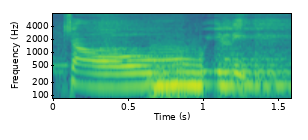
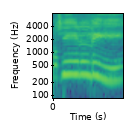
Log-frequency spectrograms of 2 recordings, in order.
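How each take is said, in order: First: The word is said with a long stretched vowel. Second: The word is said with short, plain vowels. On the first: Very small. "kata-katanya diperpanjang" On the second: Small. "kalau ngomong cilik"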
